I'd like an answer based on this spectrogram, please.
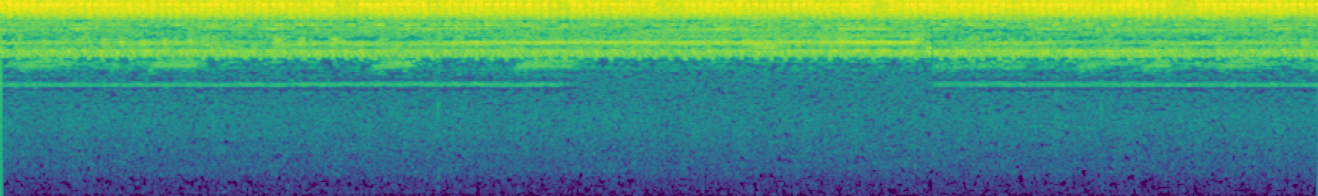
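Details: Crickets in a night forest, a continuous high chirring chorus with regular pulses near three per second; a pure steady whine sounds underneath, pauses in the middle, then resumes.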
